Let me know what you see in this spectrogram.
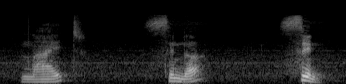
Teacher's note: At the same time, there is a V-lick opening, and so the air from the lungs passes through the nose. Vocal cords vibrate for n. So, n is voiced alveolar nasal. This nasal sound will occur initially, medially, and finally in words.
